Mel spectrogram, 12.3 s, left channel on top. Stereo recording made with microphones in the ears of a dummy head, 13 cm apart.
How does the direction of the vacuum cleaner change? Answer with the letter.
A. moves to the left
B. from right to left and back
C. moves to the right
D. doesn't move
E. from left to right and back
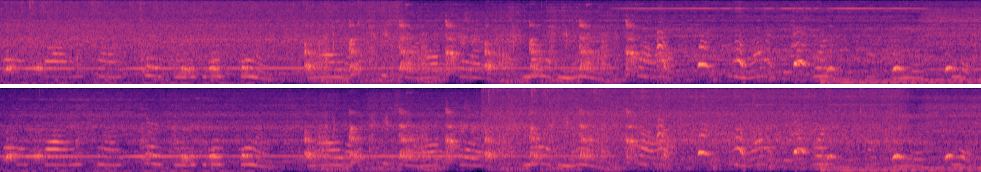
D.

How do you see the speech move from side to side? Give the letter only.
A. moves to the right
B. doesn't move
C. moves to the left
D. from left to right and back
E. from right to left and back
A.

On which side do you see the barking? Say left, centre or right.
left.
